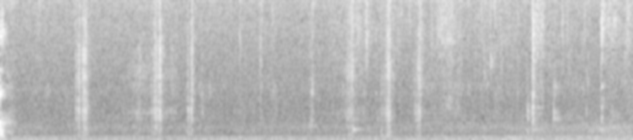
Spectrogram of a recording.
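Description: A young woman slurps noodles close up.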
